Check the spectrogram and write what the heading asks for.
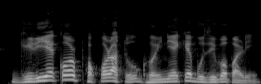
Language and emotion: Assamese, neutral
